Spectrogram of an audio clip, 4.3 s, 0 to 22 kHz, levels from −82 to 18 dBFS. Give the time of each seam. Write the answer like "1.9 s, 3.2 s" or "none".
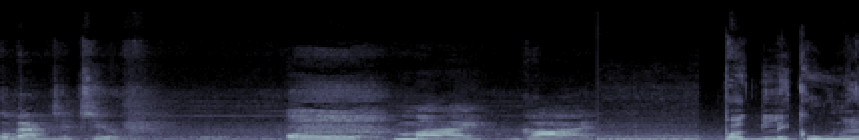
3.0 s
